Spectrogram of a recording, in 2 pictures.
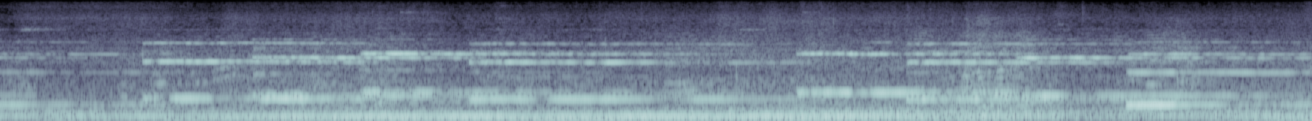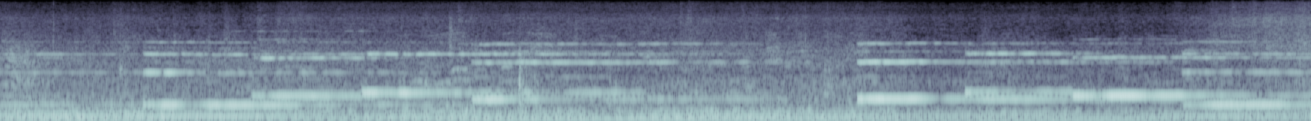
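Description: The Malabar Pagi train from Bandung bound for Malang pulls into an Indonesian station, a long sustained horn-like tonal blare with shifting pitches over a low rumble, with some voices in the background.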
